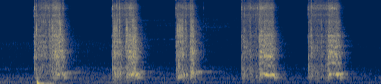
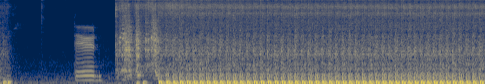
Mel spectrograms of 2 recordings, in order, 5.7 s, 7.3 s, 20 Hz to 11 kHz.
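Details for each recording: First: Vintage Honda CB450 motorcycle in neutral: five short whirring bursts, starter spins freely but never turns the engine; starter clutch (springs, roller bearings) won't grab, junk, awaiting replacement parts. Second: 1972 Honda CB450 twin, unrestored, fresh SAE 10W-40 oil, in neutral with choke on, very low on gas: short pause then fires straight up into a quick, even idle about three pulses a second; normal start and idle.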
